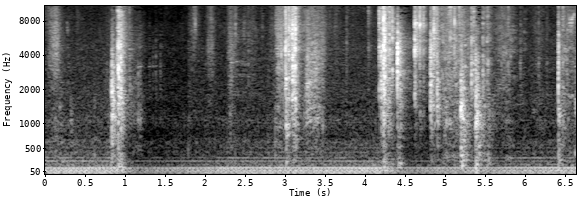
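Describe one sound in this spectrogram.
A metal hand truck clanks as it is tipped and moved.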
